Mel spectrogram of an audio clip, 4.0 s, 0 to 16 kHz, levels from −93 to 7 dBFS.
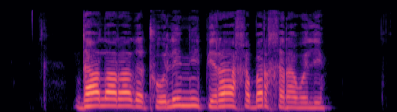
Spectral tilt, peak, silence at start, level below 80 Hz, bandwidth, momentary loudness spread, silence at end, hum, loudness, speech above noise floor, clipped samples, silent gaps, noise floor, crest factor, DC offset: -6.5 dB/octave; -6 dBFS; 0.75 s; -76 dBFS; 11 kHz; 11 LU; 0.75 s; none; -24 LUFS; 55 dB; under 0.1%; none; -79 dBFS; 20 dB; under 0.1%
